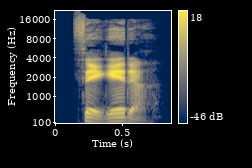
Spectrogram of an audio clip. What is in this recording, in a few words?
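"ceguera", Spanish, male; mekanta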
